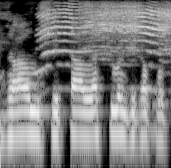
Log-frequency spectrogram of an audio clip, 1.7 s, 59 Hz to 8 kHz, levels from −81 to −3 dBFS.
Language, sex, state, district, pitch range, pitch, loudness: Rajasthani, male, Rajasthan, Churu, 150-155 Hz, 150 Hz, -11 LUFS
